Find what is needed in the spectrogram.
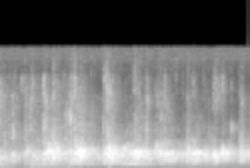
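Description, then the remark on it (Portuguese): Steady, dense applause from a crowd applauding for Jesus at a religious gathering, many hands clapping together in a continuous crackling wash that holds at an even loudness throughout, with no voices standing out. “Uma salva de palmas para Jesus, gente.”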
